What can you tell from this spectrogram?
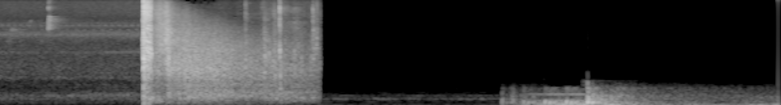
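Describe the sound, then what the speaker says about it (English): A muzzleloader rifle fires one loud, sharp report with a long ringing decay that cuts off abruptly, followed after a pause by a dull, rumbling burst of sound. "we're gonna fire one down range"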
